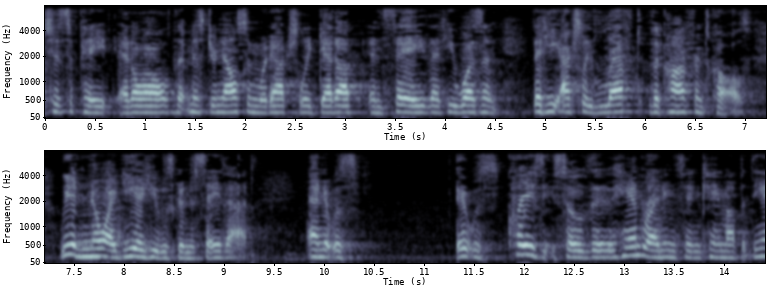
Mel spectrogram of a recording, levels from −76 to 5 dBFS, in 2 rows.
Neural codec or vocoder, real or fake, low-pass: codec, 16 kHz, 16 kbps, FreqCodec, smaller model; fake; 7.2 kHz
